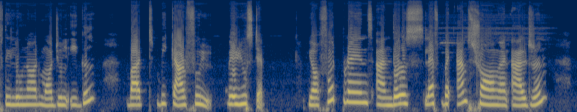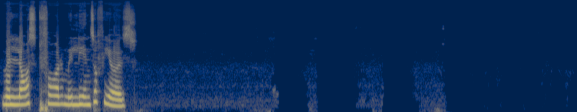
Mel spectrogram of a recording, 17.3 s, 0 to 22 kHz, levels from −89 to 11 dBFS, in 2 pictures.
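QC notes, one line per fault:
0.00–10.60 s, section at the wrong speed: speech plays 1.17 times fast, about three semitones high and hurried, likely from a clock mismatch in playback or editing. Spectrogram harmonics and formants sit raised, stepping down at 10.60 s; waveform syllables look squeezed in time.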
